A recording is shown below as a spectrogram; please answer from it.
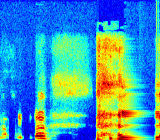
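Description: A man's voice in short, broken fragments, with a cough-like noisy burst about a second in.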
